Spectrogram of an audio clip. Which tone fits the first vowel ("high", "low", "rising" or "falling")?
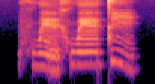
low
